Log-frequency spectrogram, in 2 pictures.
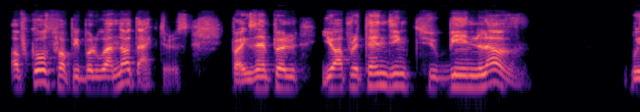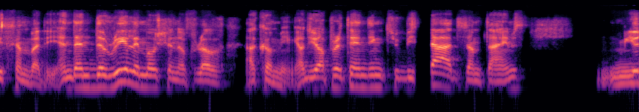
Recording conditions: video call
